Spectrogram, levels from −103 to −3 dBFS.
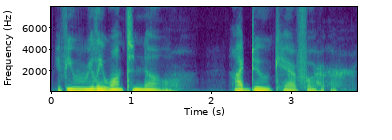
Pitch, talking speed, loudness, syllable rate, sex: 155 Hz, 170 wpm, -16 LUFS, 4.0 syllables/s, female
